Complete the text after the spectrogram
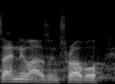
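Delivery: ordinary talk, nothing marked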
